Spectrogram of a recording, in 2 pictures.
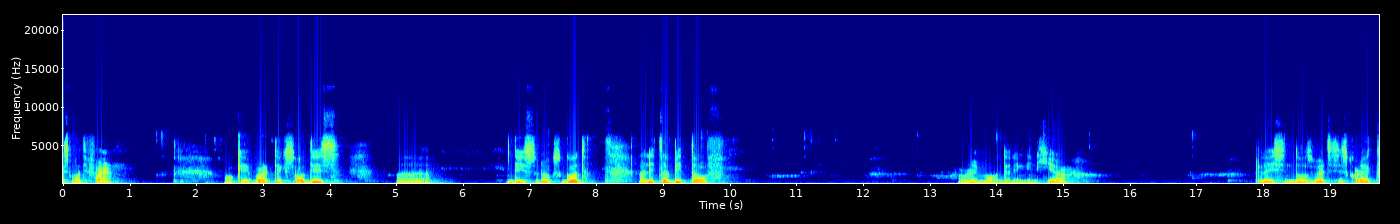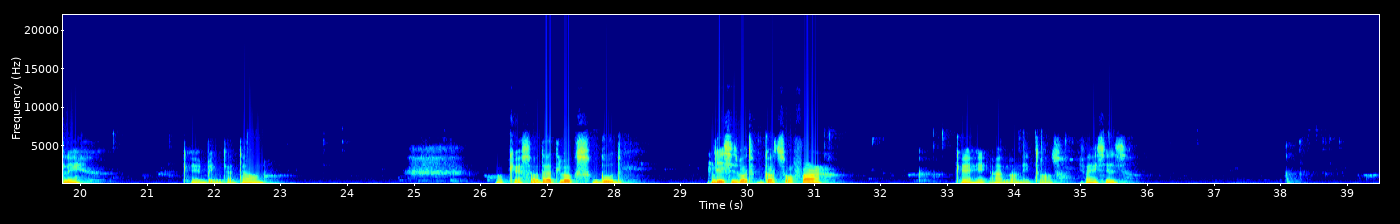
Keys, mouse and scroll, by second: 0.6 ctrl+Tab, 7.8 middle click, 9.0 shift+a, 9.3 b, 10.0 a, 10.4 b, 14.3 a, 14.4 b, 15.4-17.2 drag, 17.4 a, 18.0 b, 19.9 b, 22.6 click, 22.8 a, 28.0 z, 30.7 ctrl+Tab, 32.1 ctrl+Tab, 34.9 x, 36.1 z, 36.9 z, 37.8 KP_1, 39.0 ctrl+Tab.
